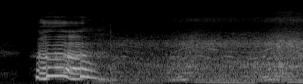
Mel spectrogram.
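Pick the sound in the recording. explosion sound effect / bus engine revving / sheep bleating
bus engine revving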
